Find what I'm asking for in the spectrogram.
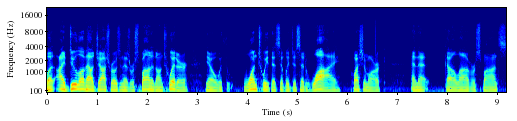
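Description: Against a quiet background, a man with an unremarkable speaking voice talks at a medium pitch and a moderate pace with fairly even intonation. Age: 30s. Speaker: podcast host. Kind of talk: casual chat.

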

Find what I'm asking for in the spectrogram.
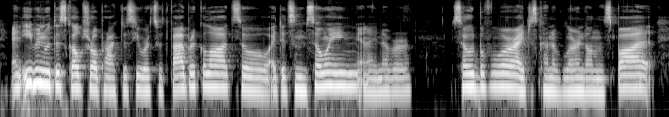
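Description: A woman speaks at a fairly quick pace in an unremarkable speaking voice. Her pitch is fairly low and her intonation fairly even. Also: very clean recording, silent background. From Canada, Toronto. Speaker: painter. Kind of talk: casual interview.

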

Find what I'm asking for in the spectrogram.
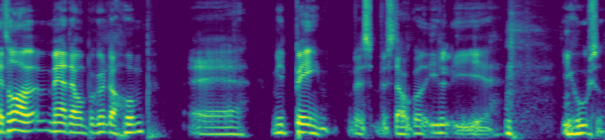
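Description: A man speaks at a fairly slow pace. His pitch sits fairly high and moves with ordinary variation. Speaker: podcast host. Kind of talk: casual chat. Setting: studio.

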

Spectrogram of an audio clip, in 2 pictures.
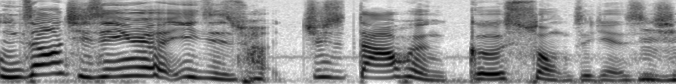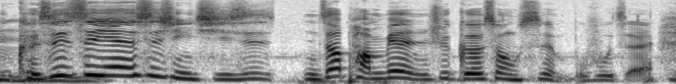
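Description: A woman talks very fast in a raised, projected voice with very wide pitch swings. Noticeable background noise runs underneath. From Taiwan, Taipei. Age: middle-aged. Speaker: writer. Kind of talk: casual interview chat.

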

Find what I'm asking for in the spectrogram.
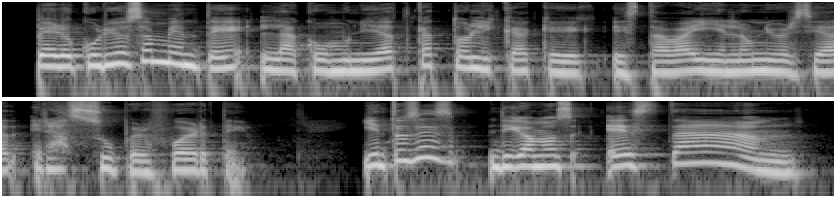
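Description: A normal speaking voice at a moderate pace, lively in intonation and very even in loudness, on a very clean recording with a silent background. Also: woman, medium pitch for a woman. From Mexico, Irapuato, Guanajuato. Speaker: podcast co-host, pro-life feminist activist. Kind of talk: casual interview.

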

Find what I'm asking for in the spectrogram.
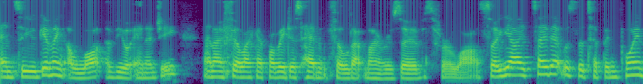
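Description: A woman with a New Zealand accent talks at a very fast pace with hardly any pauses. Her pitch is very deep and low, and her intonation is lively. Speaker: entrepreneur and author. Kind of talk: interview.

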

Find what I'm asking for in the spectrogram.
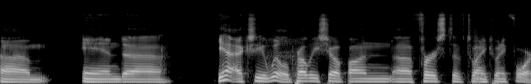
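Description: In an unremarkable speaking voice of medium pitch, a man talks at a moderate pace with fairly even intonation, the sound dry and close with no echo against a quiet background. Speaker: podcast host. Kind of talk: casual chat.

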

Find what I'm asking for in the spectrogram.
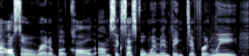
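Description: A woman's medium-pitched, fairly even voice with an American accent, a plain, everyday voice at a fairly quick pace, on a very clean recording with a silent background and a dry, close sound with no echo. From New Jersey. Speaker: creative agency founder. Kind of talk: interview.

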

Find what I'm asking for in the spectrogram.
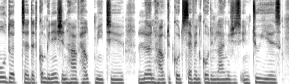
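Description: At a moderate pace, a woman speaks with a very deep, low pitch and a dark, mellow tone, her intonation monotone and flat and her loudness very even. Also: dry, close sound with no echo. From Senegal, West Africa. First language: not English (Senegalese). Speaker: nonprofit founder. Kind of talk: interview.

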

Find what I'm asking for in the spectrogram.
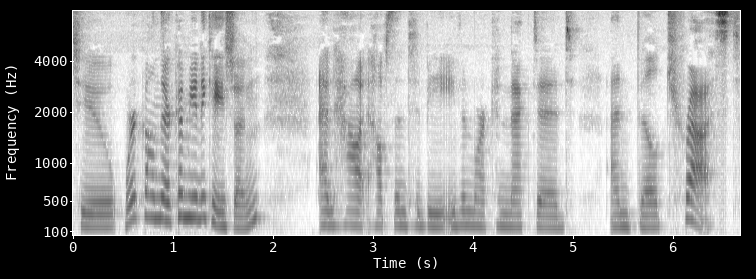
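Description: A woman with an American accent and an unremarkable speaking voice, medium in pitch, at a moderate pace with lively intonation against a quiet background. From USA. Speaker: counselor. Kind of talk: prepared monologue.

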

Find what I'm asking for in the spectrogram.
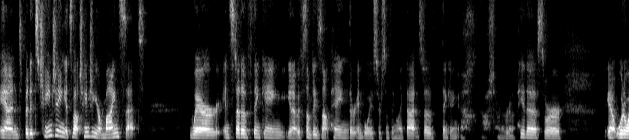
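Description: A woman with an American accent uses an ordinary speaking voice, fairly low in pitch, at a moderate pace, with ordinary pitch variation and big swings in loudness. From Baltimore, US. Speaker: video editor and coach. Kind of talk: casual interview.

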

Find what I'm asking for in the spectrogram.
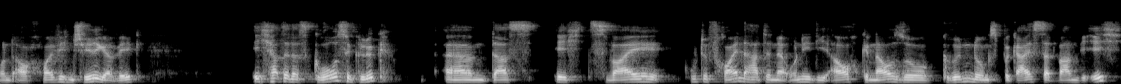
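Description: Here is a man with a normal speaking voice and a medium pitch. He speaks at a fairly slow pace with ordinary pitch variation. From northern Germany, Hannover. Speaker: app company co-founder. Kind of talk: interview.

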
